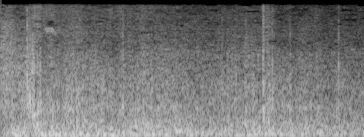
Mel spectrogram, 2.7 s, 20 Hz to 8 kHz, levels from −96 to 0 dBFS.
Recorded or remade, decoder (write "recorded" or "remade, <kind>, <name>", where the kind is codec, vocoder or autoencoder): remade, vocoder, BigVGAN v2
